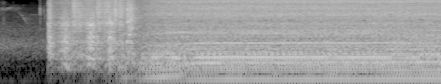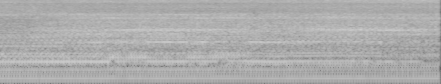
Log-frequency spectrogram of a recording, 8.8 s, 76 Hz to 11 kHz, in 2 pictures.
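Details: 1997 BMW R1100RT that had died after 30 seconds of running and then would not start, recorded with the fuel gauge and fuel pump working again: brief crank, catches, and settles into a smooth, even, steady idle that sounds healthy.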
